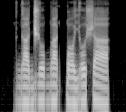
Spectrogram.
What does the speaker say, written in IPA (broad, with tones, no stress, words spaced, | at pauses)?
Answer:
ɡa˨d͡ʒo˧ ba˧k͡pɔ˨jo˨˦ʃa˦˨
